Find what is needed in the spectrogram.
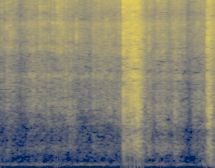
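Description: Thin clear plastic packaging crinkling and rustling in the hands as it is pulled open, with one louder burst of crackling a little over a second in.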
